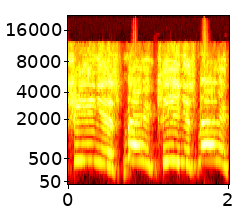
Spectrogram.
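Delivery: acted, very high, panicked, stretched-out shrieks. Recalling a reaction to a red mark on the speaker's neck, imitating Joel screaming. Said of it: "Joel screaming like".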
